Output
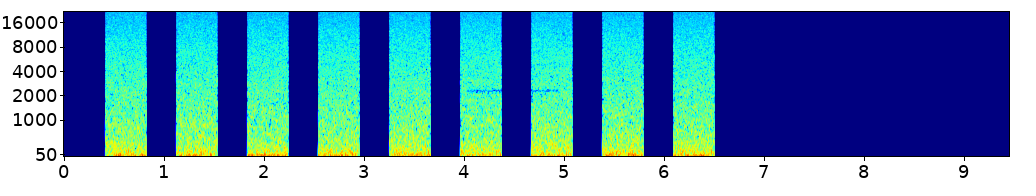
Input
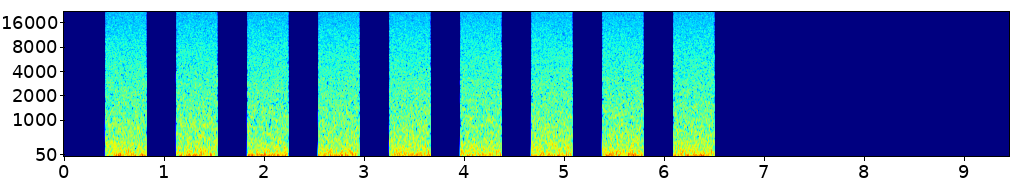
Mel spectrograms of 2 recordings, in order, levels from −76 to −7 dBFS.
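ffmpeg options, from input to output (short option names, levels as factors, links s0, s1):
-filter_complex "[0:a]asettb=1/sr,asplit=3[s0][s1][s2];[s0]atrim=end=4.034[s3];[s1]atrim=start=4.03:end=4.96,asetpts=PTS-STARTPTS,afade=t=in:d=0.004:c=qsin,afade=t=out:st=0.926:d=0.004:c=qsin,bandreject=f=2300:w=9.7[s4];[s2]atrim=start=4.956[s5];[s3][s4]acrossfade=d=0.004:c1=hsin:c2=qsin[s6];[s6][s5]acrossfade=d=0.004:c1=qsin:c2=hsin"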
